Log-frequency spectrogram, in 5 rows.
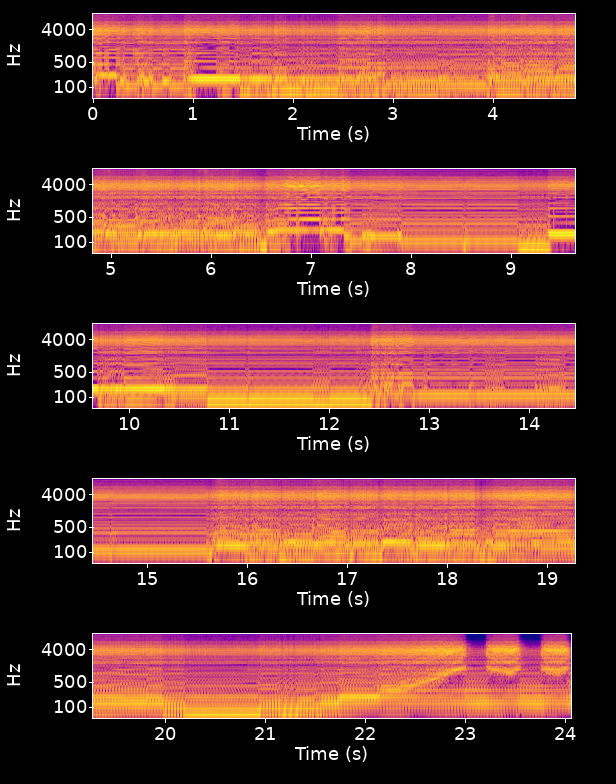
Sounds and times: Electric guitar: 0.0 - 24.0.

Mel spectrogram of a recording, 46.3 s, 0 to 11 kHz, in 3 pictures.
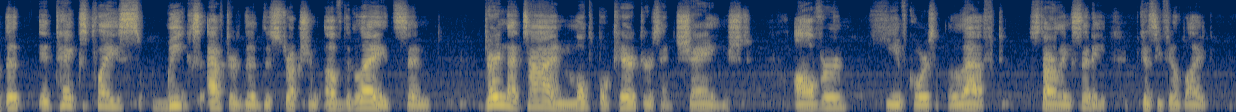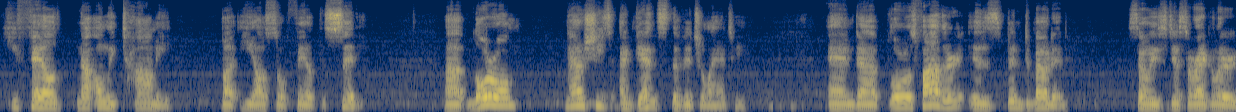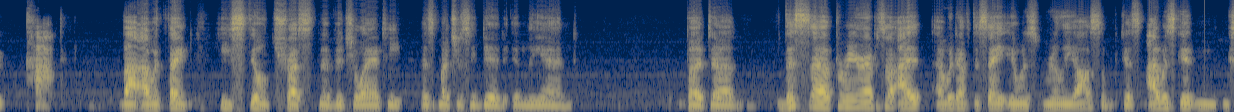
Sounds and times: Speech: 0.0 - 5.4, 6.0 - 17.6, 18.2 - 20.0, 21.0 - 24.8, 25.8 - 28.9, 29.6 - 31.7, 32.4 - 38.1, 39.4 - 46.3.

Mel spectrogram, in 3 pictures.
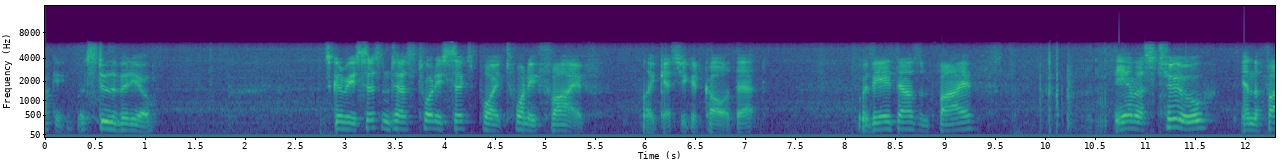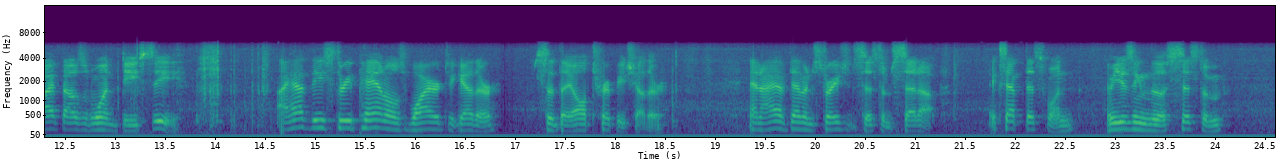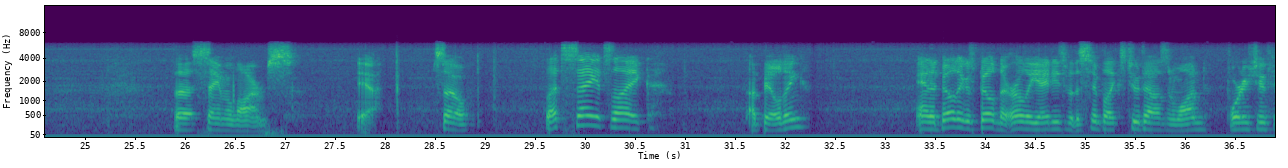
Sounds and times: Speech: 0.0 - 1.2, 2.8 - 7.2, 8.1 - 9.4, 10.7 - 13.8, 14.6 - 18.6, 19.3 - 24.2, 25.9 - 29.0, 29.6 - 30.9, 31.6 - 32.3, 33.3 - 36.9.

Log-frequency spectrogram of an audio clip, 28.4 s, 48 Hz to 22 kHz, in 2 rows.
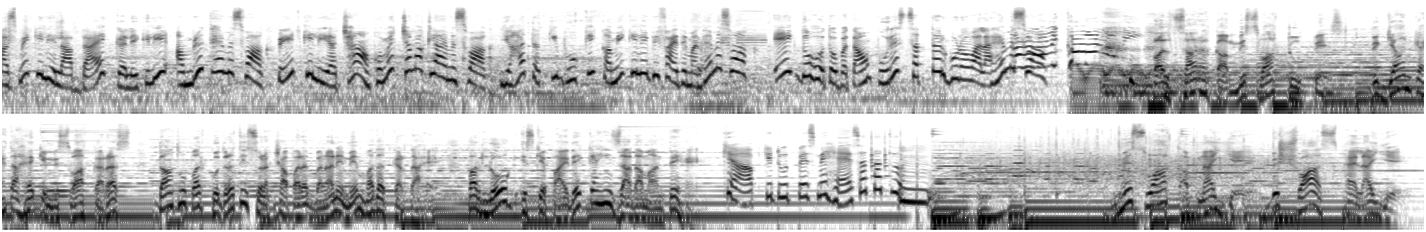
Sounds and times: Music: 10.7 - 28.4
Speech: 25.4 - 28.3.

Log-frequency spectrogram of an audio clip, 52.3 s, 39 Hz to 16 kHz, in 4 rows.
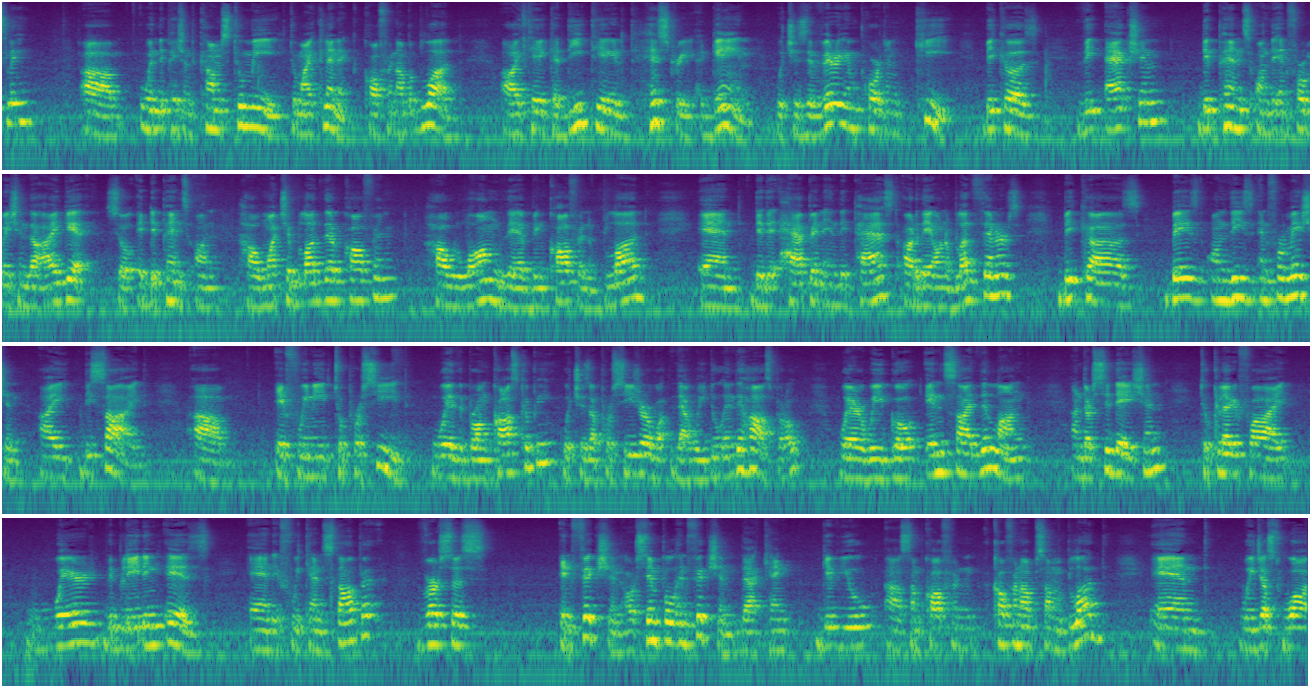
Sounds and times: Speech: 0.0 - 44.2, 44.8 - 52.3.

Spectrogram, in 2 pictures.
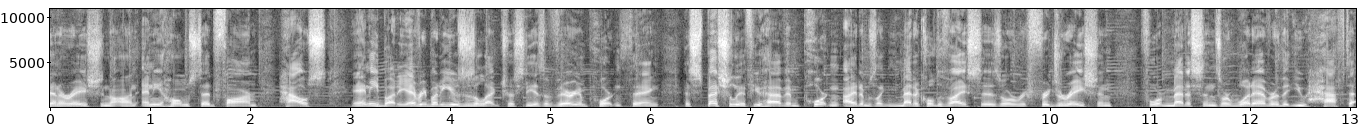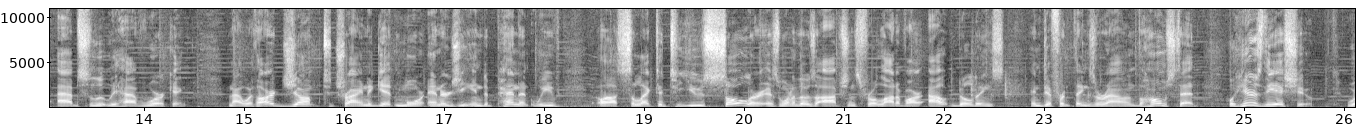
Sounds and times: Music: 0.0 - 26.1
Speech: 0.0 - 26.1.

